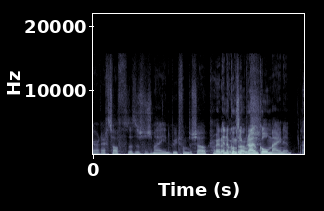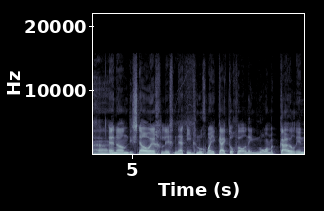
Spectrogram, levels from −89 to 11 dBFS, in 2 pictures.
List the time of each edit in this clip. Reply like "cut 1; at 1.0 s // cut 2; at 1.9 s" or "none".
cut 1; at 1.9 s // cut 2; at 2.3 s // cut 3; at 2.9 s // cut 4; at 6.2 s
